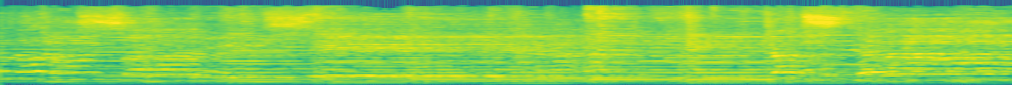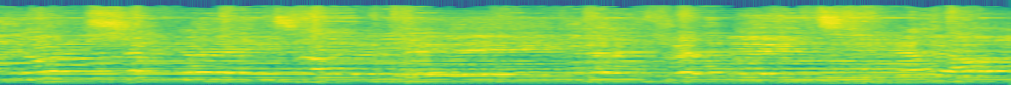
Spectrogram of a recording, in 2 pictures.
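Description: Several voices singing a folk song together to strummed acoustic guitars, with sustained, held sung notes.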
